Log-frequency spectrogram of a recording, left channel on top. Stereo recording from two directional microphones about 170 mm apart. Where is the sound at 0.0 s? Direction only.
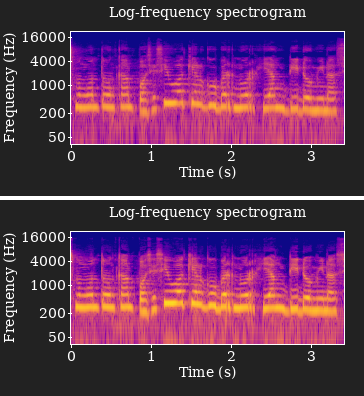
5° right (ahead or behind).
